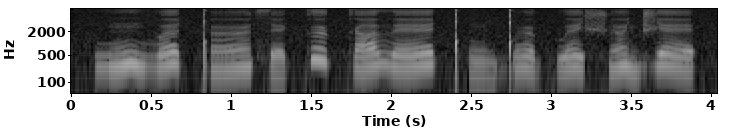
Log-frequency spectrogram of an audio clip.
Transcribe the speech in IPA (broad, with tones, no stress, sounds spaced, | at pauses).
β ũ˧˥˧ v ɜ˧˥˧ ǃ œ̃ː˨˦ s ɛ˩ k œ˥˧ k a˨˦ ð ɛː˨˦ ǃʰ ũ˩ ɡ͡ǃ œ˥˩ kʷ ɛ˧˥˧ ʃ œ̃˧˥˧ d͡ʒ ɛ˥˧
